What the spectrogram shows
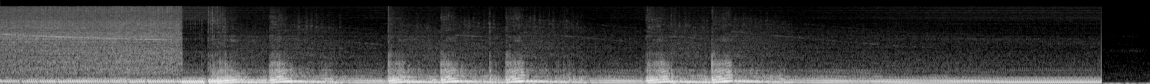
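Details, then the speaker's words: Freshly rebuilt Mitsubishi Lancer Evo 5 with a 2.37 stroker 4G63T (600+hp build) on first start-up, warming from cold: smooth idle with clean revving blips and no knocking or ticking; the engine runs quiet and healthy. "rego de veau is finally running off through all that work and it's sounding absolutely amazing the engine is quiet as a mass"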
